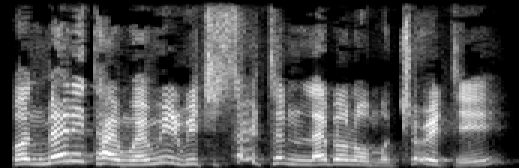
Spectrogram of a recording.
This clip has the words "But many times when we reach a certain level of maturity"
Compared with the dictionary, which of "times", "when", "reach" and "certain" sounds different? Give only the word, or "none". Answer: times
